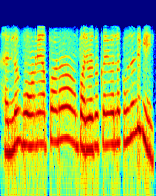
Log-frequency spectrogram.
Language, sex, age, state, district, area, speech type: Odia, female, 30-45, Odisha, Bhadrak, rural, conversation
